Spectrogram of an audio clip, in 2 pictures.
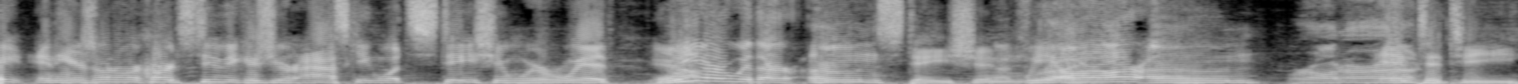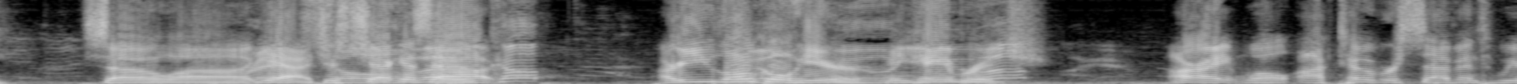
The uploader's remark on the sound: Live from The Downtown GrooveFEST in Cambridge MD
